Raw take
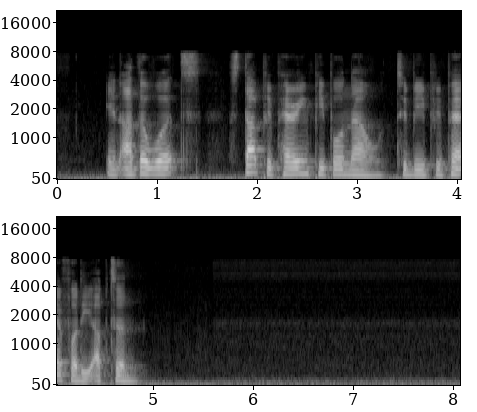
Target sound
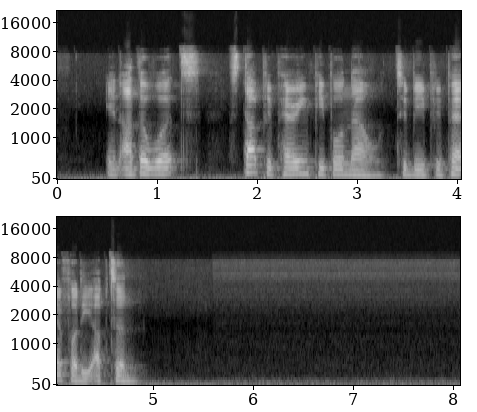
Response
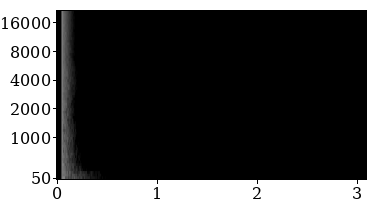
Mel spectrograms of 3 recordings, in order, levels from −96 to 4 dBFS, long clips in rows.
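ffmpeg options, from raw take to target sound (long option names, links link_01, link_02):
-filter_complex "[0:a]aexciter=amount=14.1:drive=6.5:freq=2500,asplit=2[link_01][link_02];[link_02]asetrate=52444,aresample=44100,atempo=0.840896,volume=-18dB[link_03];[link_01][link_03]amix=inputs=2:normalize=0"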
